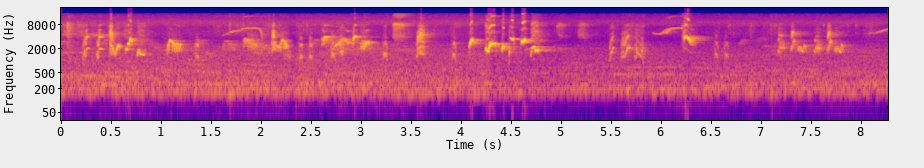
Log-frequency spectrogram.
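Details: Training song of the red-whiskered bulbul for contest birds: jumbled fluty warbles and chirps, with a few clear rising whistles in between, over a low steady hum.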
